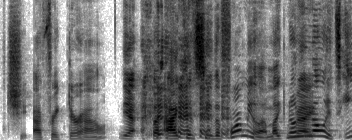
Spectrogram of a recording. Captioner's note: laughs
